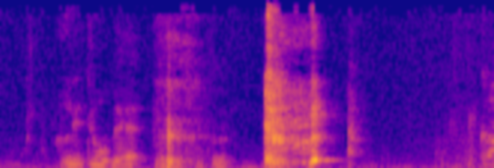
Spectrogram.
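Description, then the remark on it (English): A couple of harsh coughs burst out amid some murmured talking, the second louder and raspier, with a brief throaty sound trailing after. “you got a bit of a cough?”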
